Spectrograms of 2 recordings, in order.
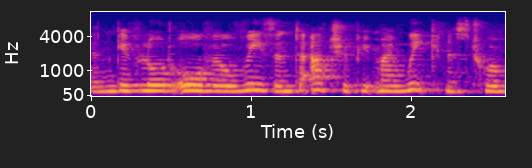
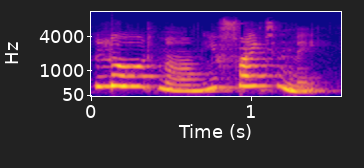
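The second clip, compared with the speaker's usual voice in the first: high, louder mock fright; affected alarm; 9 semitones higher, 3 dB louder than usual. Lady Louisa pretends to be frightened by the hour, high. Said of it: "cried Lady Louisa".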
